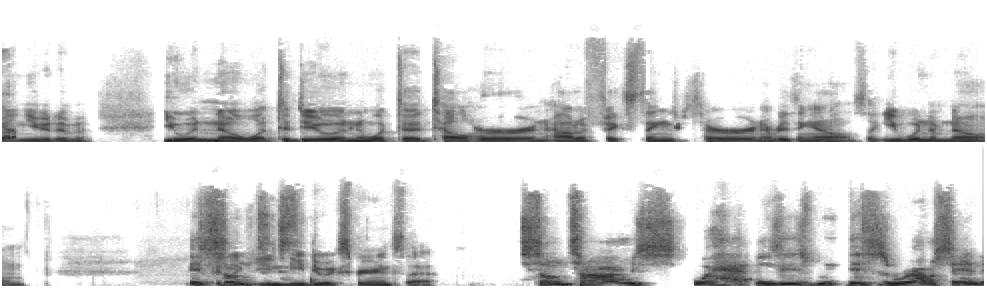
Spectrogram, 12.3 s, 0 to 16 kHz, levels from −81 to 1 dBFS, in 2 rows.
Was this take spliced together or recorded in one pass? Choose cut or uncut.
uncut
